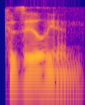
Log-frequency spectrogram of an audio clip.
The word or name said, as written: kazillion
